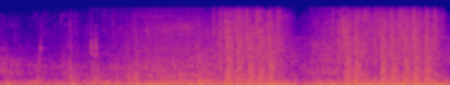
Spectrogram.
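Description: Gunfire from the video game Strange Brigade crackles in dense rapid bursts, loud and sustained, with a brief gap midway before the shooting resumes.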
